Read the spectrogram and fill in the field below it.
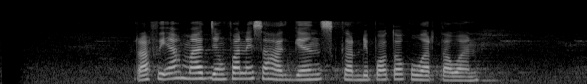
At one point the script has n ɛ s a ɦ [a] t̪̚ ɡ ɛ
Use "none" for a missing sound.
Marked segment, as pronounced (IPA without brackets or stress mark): a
